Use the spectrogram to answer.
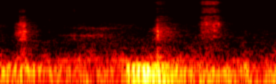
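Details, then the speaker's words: Brief soft low rumble of the speaker's own stomach growling mid-sentence in a quiet room: ordinary stomach growling (borborygmi), a normal digestive sound. "hear my stomach growling wow"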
